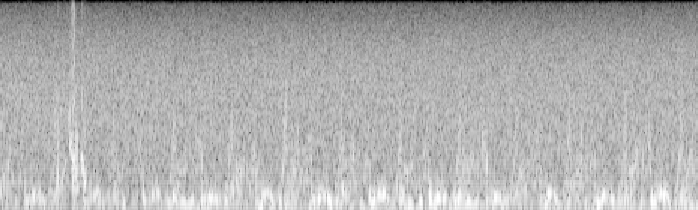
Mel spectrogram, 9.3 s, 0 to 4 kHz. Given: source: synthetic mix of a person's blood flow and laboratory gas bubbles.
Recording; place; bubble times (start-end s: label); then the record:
Doppler ultrasound of blood flow; precordium
0.70-1.19 s: bubbles
From the record:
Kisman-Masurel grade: 212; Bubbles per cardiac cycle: several, 3 to 8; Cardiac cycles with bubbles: 1 to 10%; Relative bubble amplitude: moderate (0.250 to 0.450); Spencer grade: 1 (occasional bubble signal discernible with the cardiac motion signal, with majority of cardiac periods free of bubbles); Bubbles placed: anywhere in the cardiac cycle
